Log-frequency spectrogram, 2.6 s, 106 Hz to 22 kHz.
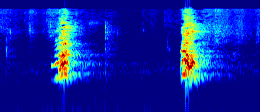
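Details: ['Frustrated spaniels barking at squirrels up a tree after a chase: two loud, abrupt barks roughly 1.2 seconds apart, with quiet in between.']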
